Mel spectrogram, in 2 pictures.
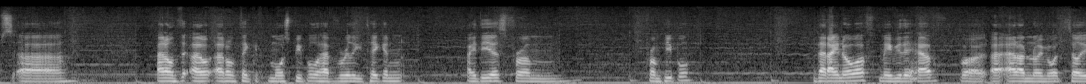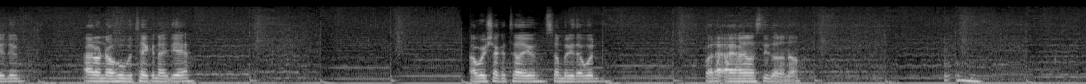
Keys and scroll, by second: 0.4 s, 2.2 s.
